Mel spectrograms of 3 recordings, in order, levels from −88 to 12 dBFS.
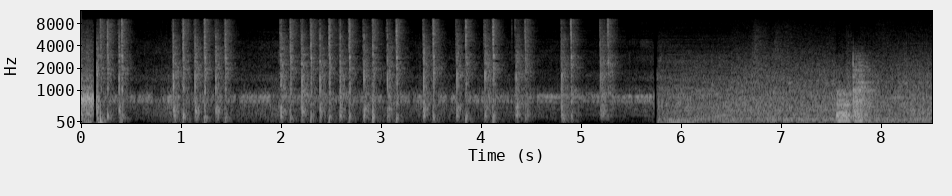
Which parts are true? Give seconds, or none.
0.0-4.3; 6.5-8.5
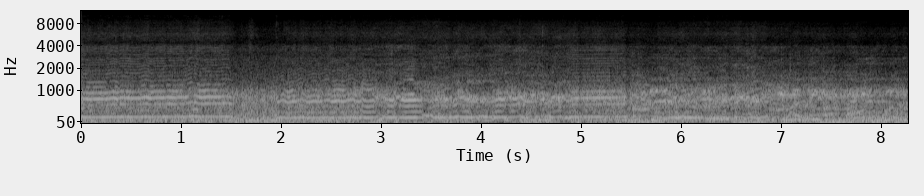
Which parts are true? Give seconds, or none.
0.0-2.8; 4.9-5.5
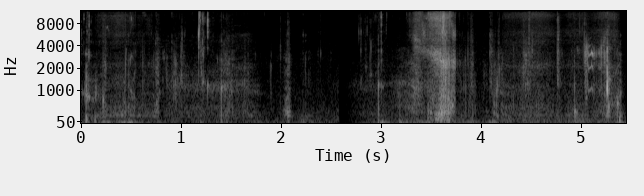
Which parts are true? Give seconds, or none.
0.0-5.5

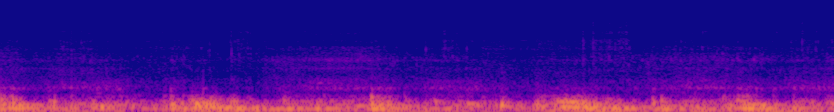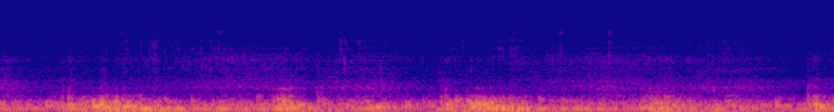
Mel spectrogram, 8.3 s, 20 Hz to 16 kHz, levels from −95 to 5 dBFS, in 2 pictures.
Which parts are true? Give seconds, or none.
0.4-1.3; 1.9-2.4; 3.0-6.6

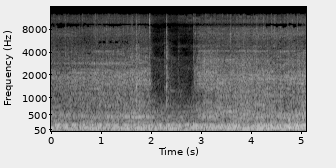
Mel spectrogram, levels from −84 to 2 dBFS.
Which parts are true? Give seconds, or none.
0.0-2.4; 4.3-5.1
